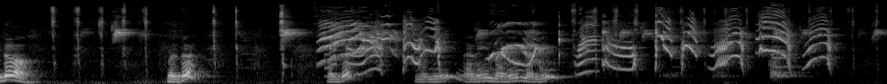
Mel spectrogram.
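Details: Ringneck parrot talking, mimicking "mummy" and "papa": a dense run of bent, wavering harmonic syllables, some deep and buzzy, others high and looping, delivered rapidly with short gaps, in a small room.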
